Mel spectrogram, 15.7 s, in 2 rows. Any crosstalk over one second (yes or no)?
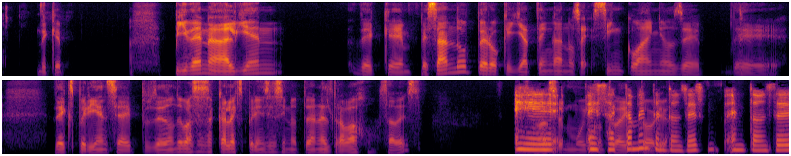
yes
